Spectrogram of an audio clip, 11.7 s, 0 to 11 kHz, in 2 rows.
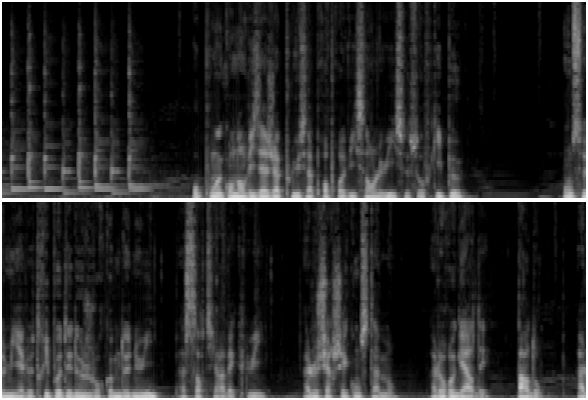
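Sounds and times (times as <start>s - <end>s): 
telephone ringtone playing a repeating electronic melody: 0.0s - 1.9s
speech: 1.9s - 4.8s, 5.6s - 11.6s.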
